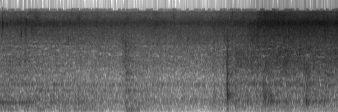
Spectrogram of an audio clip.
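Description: Whole spices, a cinnamon stick, black cardamom and black peppercorns, stirred as they fry in a pot for chicken shorba, giving a steady sizzle with a few sharp scrapes of the spoon. It ends slightly louder, with no talking.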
